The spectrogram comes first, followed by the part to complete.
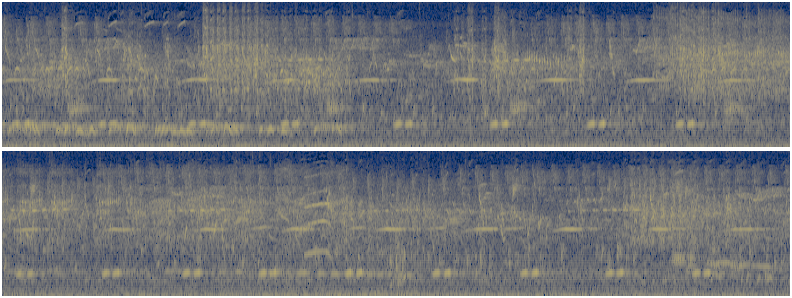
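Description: Many birds chirping and singing together, dense high twittering throughout, with a short low call repeated about once a second.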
